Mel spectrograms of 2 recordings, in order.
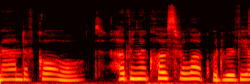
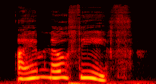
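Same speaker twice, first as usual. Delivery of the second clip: quavering, trembling, very slow, raised pitch; 5 semitones higher, 3 dB louder than usual. Narrator reading her line as she slips between two piles of coins, voice shaking. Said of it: "Her voice shook".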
